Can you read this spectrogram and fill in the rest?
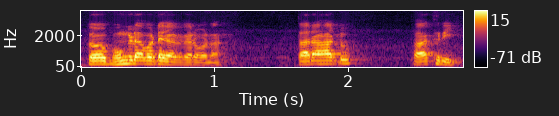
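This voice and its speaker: A man's voice: fairly high pitch, fairly quick, poor audio. A young man, chatting casually and teasing his family in a home vlog. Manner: playful, teasing banter. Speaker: family vlogger.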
